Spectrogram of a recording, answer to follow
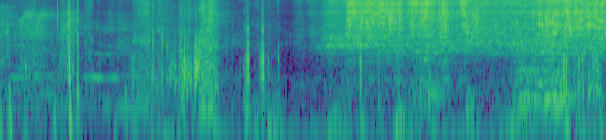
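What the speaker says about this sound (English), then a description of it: "So I'm going to fill this up just so it's" Water runs from a tap into a glass jar being filled for canning deer meat, a steady splashing flow in the second half, preceded by clinks and footsteps nearby.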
